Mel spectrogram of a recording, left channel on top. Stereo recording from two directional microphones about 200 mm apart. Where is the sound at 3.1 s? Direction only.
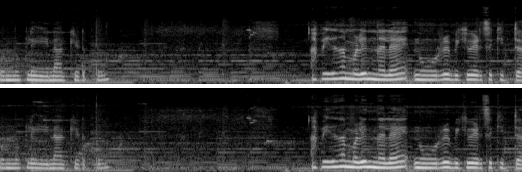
Centre (ahead or behind).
